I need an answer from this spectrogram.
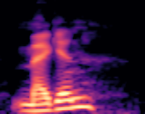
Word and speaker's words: M3GAN: the girl a an it says un Megan but I guess it's supposed to be pronounced an m3gan prototype a decision that leads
